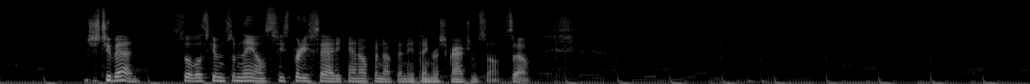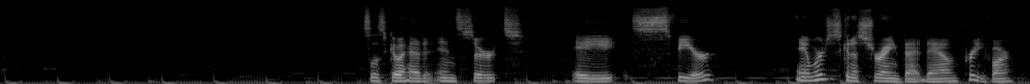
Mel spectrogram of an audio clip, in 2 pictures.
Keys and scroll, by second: 1.7 s, 3.1 Return, 17.6 w.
